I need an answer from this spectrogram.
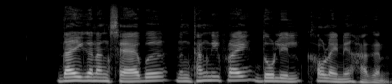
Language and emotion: Bodo, neutral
